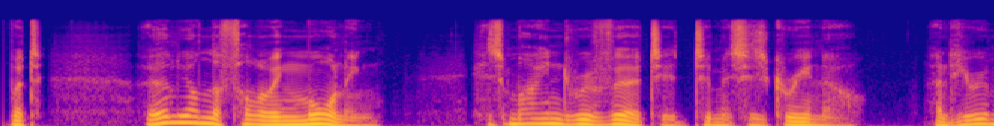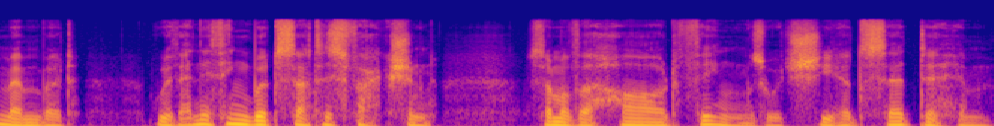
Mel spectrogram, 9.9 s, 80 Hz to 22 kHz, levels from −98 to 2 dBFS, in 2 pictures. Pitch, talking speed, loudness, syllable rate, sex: 115 Hz, 180 wpm, -17 LUFS, 5.7 syllables/s, male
